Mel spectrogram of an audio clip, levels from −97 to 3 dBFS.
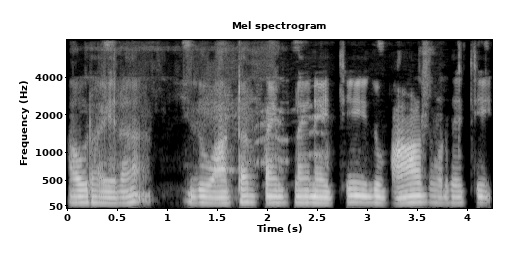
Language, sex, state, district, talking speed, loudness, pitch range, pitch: Kannada, male, Karnataka, Bijapur, 140 wpm, -20 LUFS, 100-110 Hz, 105 Hz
